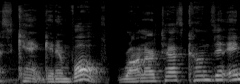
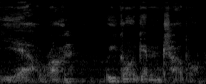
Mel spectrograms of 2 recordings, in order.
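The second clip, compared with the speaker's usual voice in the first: soft whispered warning; whispered reply; 8 semitones lower, 16 dB quieter, faster than usual. Retold or imitated. Teammate telling Ron in the locker room, whispered. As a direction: whisper the bad news.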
